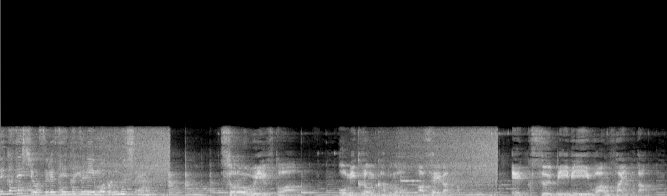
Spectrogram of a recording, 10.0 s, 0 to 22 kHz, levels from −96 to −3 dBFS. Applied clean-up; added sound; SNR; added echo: none; Accelerating, revving, vroom / Car; 7 dB; reverberation time 0.9 s.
